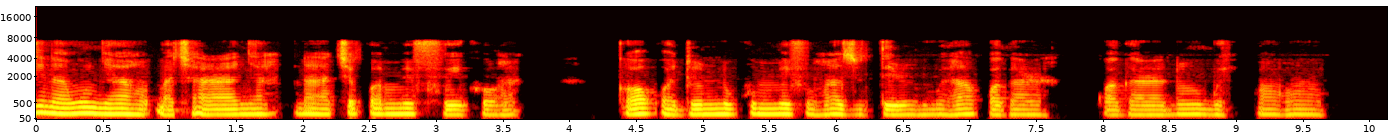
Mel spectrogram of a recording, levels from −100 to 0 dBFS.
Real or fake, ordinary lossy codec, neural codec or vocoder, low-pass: real; none; none; 7.2 kHz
